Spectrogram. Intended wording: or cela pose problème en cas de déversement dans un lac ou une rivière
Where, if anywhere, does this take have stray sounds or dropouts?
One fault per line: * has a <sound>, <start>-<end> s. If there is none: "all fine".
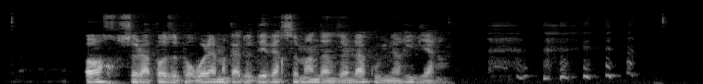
* has a laugh, 4.9-6.4 s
